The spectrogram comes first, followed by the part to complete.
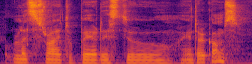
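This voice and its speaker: Mellow, gravelly Romanian-accented man. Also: medium pitch, steady tone, a little hiss or hum. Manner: halting, searching for words. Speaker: motorcycle gear reviewer. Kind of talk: casual unboxing and demo talk.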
